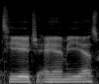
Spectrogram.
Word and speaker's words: Thames: be a very good host oh the River Thames right right right there's a baseball player called Eric tames which is spelled t-h-a-m-e-s which is why why I pronounce it tames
